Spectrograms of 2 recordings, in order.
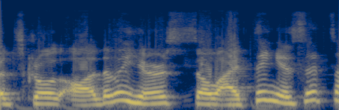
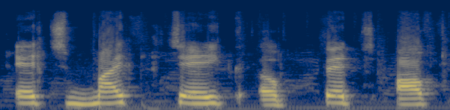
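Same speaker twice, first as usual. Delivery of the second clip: slowly spelling out a typed message; slow dictation; slower than usual. Real, not acted. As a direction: dictate slowly while typing. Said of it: "That said".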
